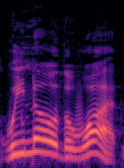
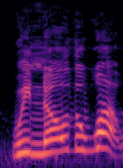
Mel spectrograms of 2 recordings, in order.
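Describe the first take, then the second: First: "know" pressed and falling, "what" light; stress on know. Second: "what" punched with a falling end; we know the WHAT; stress on what. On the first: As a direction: lean on the word "know". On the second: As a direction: land hard on "what". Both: Acted. Preacher repeats line, shifting stress.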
